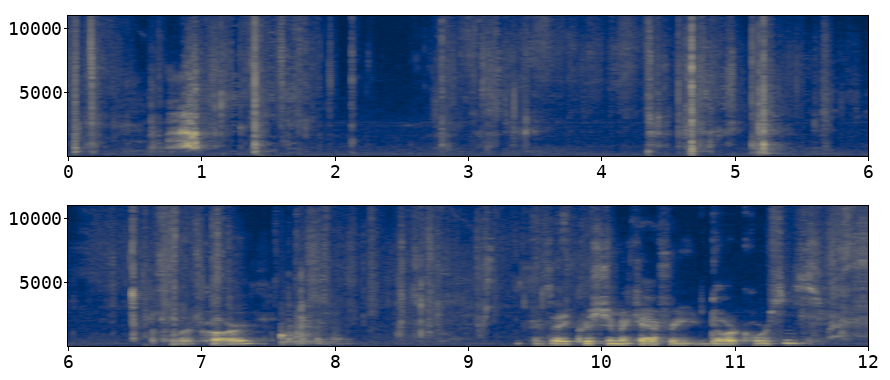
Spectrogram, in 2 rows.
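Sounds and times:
plastic card sleeves crinkling: 0.0 - 7.4, 8.0 - 10.1.

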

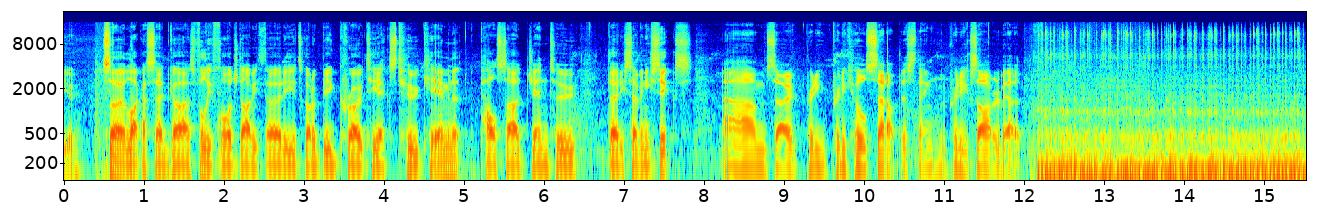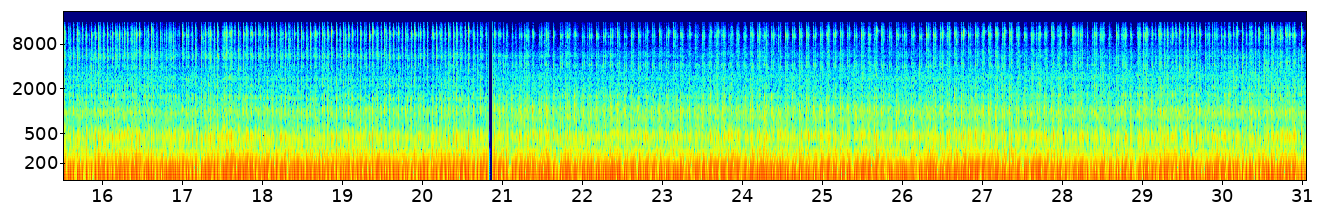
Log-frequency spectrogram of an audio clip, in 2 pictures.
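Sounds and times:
car engine running: 12.1 - 31.0.

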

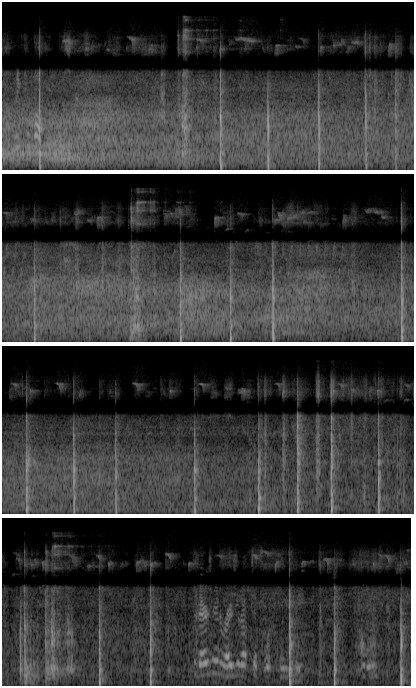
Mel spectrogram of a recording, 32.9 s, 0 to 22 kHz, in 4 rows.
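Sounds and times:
basketball bouncing on hard ground: 0.4 - 1.2, 3.1 - 12.1, 12.7 - 14.1, 16.2 - 20.6, 21.5 - 26.9, 27.6 - 28.1, 30.3 - 32.0, 32.6 - 32.9.

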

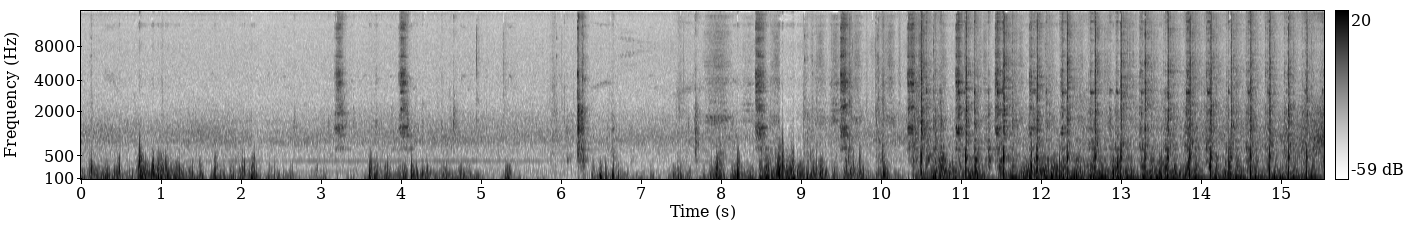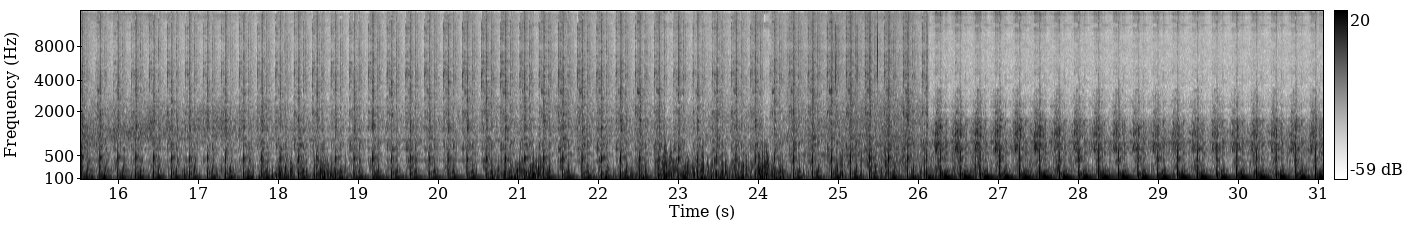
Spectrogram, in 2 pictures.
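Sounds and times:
diesel engine running: 7.7 - 31.0.

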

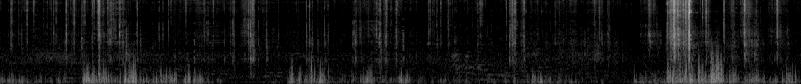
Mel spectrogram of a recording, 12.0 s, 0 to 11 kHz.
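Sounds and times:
shotgun shells clicking into magazine: 0.1 - 6.8, 9.6 - 11.8.

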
